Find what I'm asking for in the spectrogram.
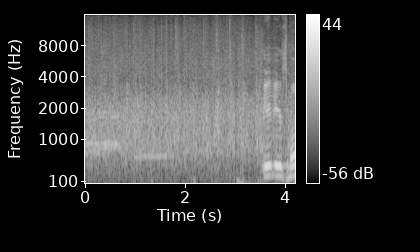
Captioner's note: applause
